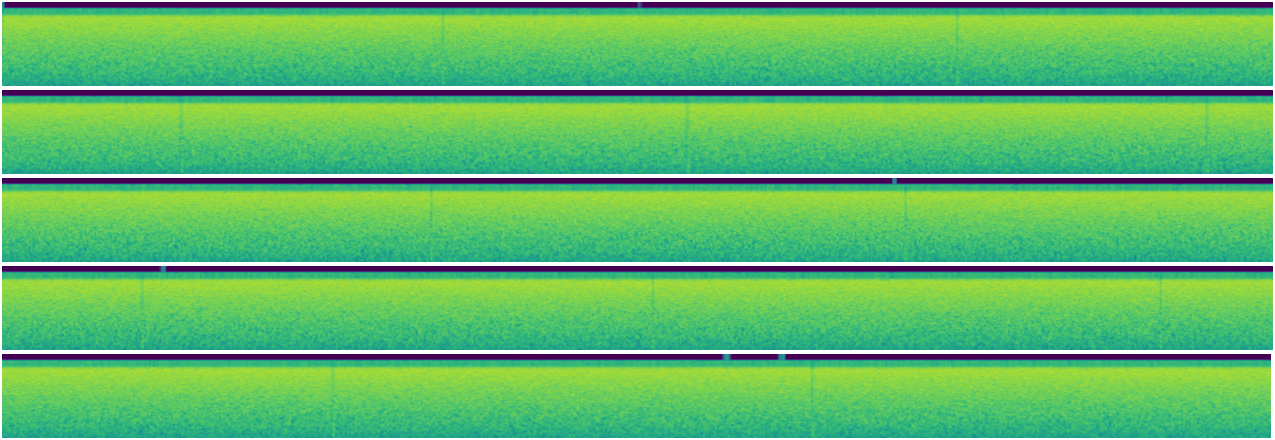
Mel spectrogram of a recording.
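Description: Loud, steady hiss like white noise or static, even and unchanging, strongest in the treble, with no other sound in it.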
